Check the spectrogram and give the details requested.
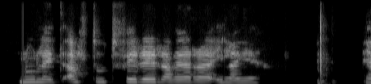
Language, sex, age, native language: Icelandic, female, 18-19, French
